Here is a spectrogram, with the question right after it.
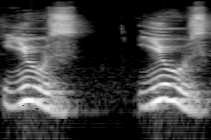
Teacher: when we say the word use as a verb, it's use, use. This s becomes z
